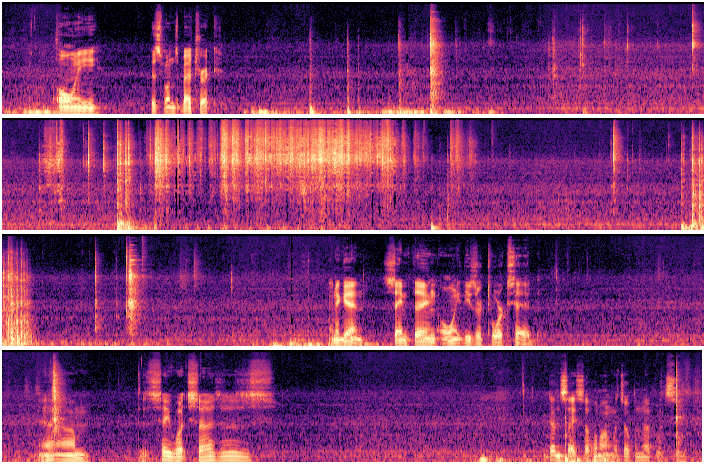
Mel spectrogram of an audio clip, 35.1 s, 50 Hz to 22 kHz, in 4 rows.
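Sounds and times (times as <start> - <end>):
packaging rustling: 9.2 - 15.0.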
